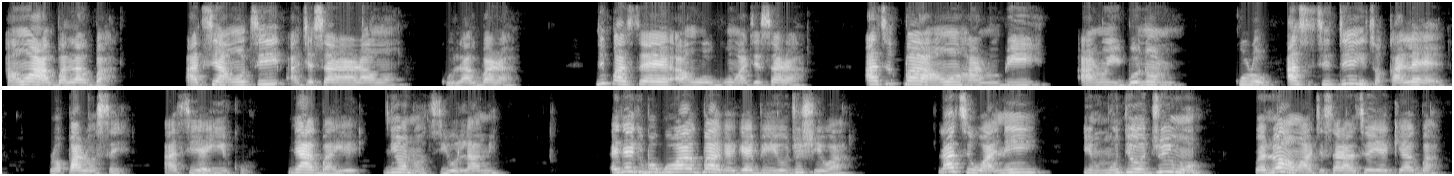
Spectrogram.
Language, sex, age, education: Yoruba, female, 30-45, tertiary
